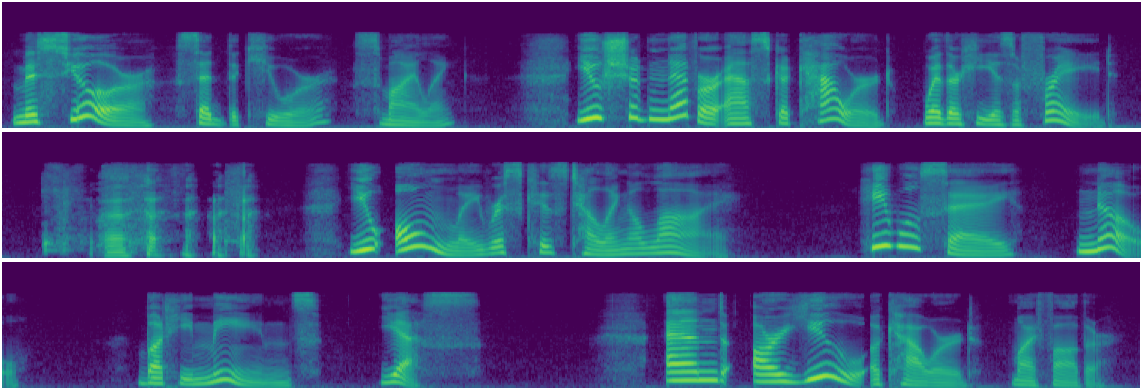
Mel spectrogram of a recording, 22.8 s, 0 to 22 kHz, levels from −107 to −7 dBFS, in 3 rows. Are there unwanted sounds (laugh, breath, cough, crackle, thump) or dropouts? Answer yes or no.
yes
